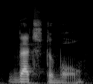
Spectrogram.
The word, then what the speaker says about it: vegetable: Vegetable, business, evening. In some words, the syllable is always dropped. For example, business, vegetable, every, evening.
